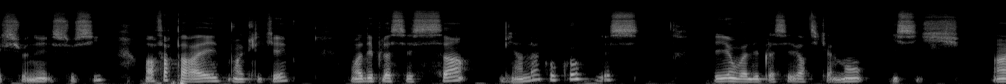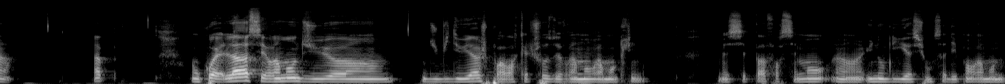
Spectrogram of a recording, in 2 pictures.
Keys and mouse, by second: 0.0 click, 0.9 click, 2.2 shift+q, 2.9 click, 3.4 click, 4.2 click, 4.6 click, 5.0 click, 5.9-7.1 middle drag, 7.1 g, 10.2 click, 11.5 shift+q, 12.0-18.6 ctrl+middle drag, 18.6 h, 19.3-20.1 middle drag.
